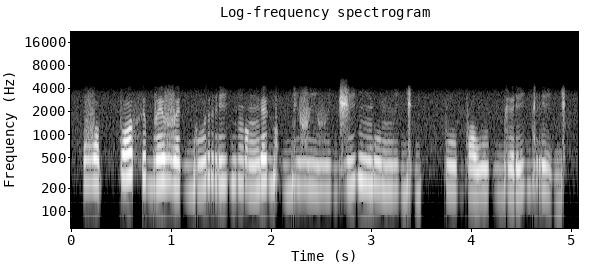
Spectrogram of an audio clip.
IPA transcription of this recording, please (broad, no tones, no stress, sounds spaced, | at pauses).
v ɔ pː ɔ θ ɪ b ɛ v ɛ ɡ͡b u r i ɡ ŋ ɔ ŋ ɛ ɡ u ɡ͡b i v i β i ɡ ʒ i ŋ͡m u m i ɡ i ɡ pː u b ɔ w u ɡ͡b ɪ ɾ i ɡ r i ɡ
